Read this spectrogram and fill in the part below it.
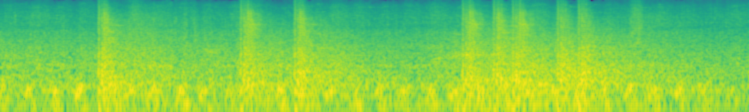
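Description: Gunshots ring out in quick bursts, echoing off stone walls.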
